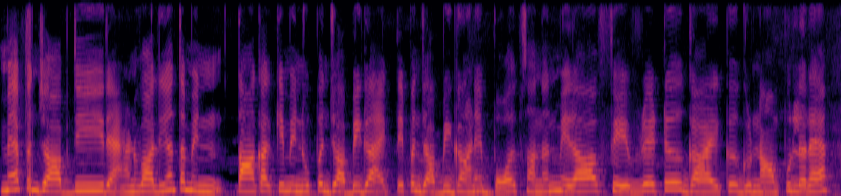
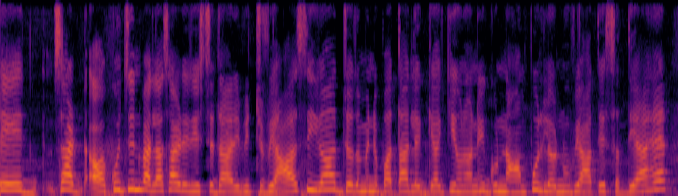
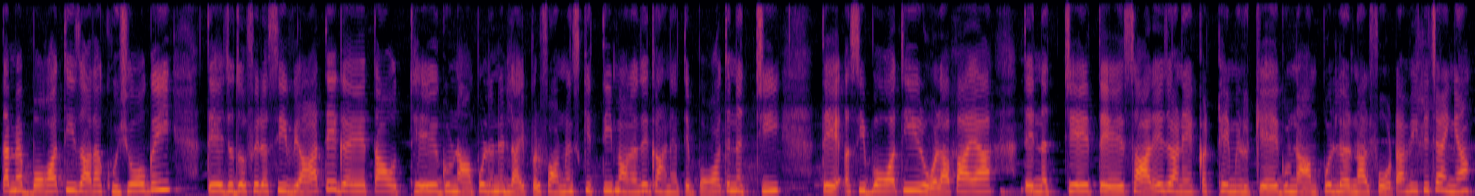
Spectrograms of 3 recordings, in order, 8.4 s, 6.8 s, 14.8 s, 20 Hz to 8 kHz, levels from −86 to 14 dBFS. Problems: constant background noise, background conversations at intervals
